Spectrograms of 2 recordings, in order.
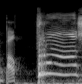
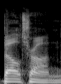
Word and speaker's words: Beltran: She's like, Bianca Beltran. She really rolls that R. And I'm go, girl. – Because there's a baseball player, Carlos Beltran. It was just pronounced Beltran. Like, that's all it was.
